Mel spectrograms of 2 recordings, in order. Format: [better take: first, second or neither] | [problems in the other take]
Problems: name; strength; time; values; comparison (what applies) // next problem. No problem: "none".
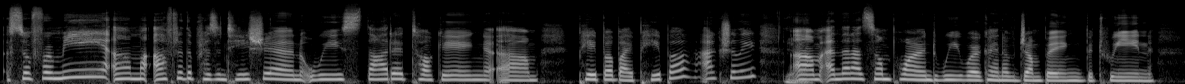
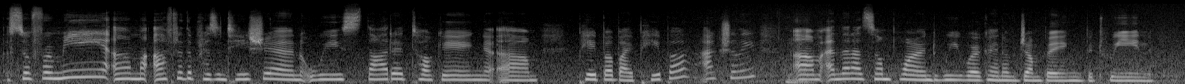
first | hiss; noticeable; throughout; 15 dB below the speech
